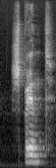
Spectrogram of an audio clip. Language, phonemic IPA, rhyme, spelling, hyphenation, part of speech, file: Dutch, /sprɪnt/, -ɪnt, sprint, sprint, noun, Nl-sprint.ogg
- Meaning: sprint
